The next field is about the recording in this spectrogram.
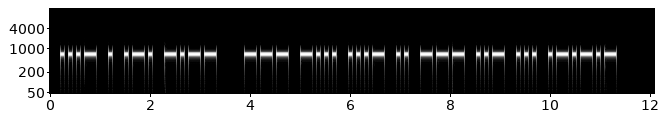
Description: Morse code, heard as a keyed tone, about 15 wpm, 700 Hz. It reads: VERY OBVIOUS.
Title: Sentences from Top 1600 Words 15wpm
